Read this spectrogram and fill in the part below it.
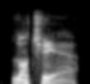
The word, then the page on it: lochia: British English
